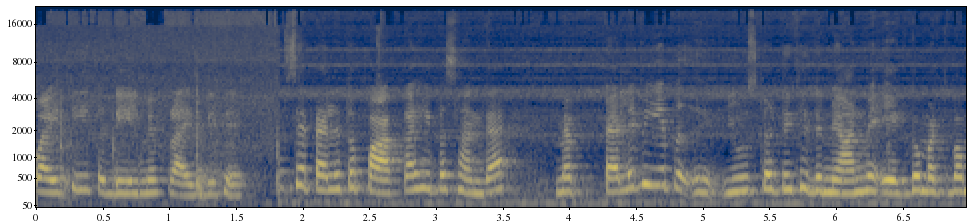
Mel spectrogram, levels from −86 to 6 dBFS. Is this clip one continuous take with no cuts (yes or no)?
no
